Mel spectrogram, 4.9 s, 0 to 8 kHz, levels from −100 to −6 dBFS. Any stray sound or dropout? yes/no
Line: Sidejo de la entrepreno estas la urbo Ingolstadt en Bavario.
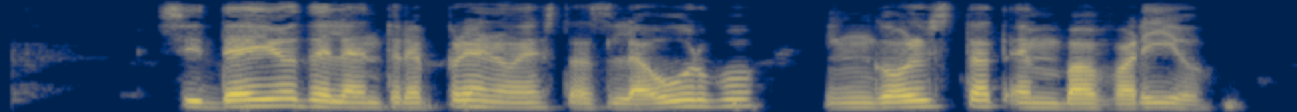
no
